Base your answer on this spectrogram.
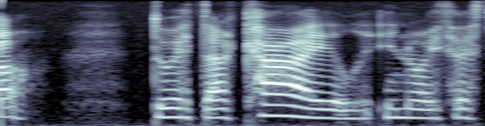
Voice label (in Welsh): "cael", Welsh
